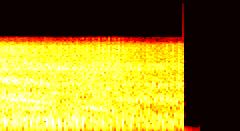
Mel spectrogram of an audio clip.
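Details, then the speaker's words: Honda Beat Street scooter with a rattling CVT noise at idle, after the roller housing and rollers were replaced: brief smooth even rev with no rattle or knock from the belt drive; noise gone, normal CVT revving. "Oke untuk suara tripbase dah ilang maka menandakan pekerjaan ini sudah berhasil nya"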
